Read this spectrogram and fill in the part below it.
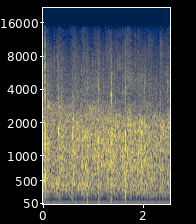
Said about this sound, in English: A great big round of applause for our Sunshiners.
